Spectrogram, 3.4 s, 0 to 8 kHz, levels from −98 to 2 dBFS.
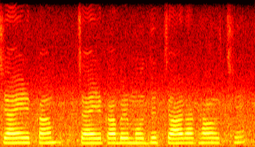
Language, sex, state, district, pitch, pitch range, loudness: Bengali, female, Tripura, West Tripura, 255 Hz, 250-260 Hz, -16 LUFS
